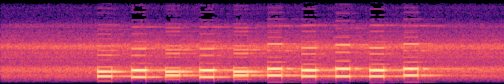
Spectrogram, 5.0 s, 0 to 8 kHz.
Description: DTMF, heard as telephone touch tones, dialled by machine, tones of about 140 ms, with hum and room echo. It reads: 4272795659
